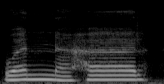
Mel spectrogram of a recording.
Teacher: Di sini hukum bacaannya yaitu terdapat idgham syamsiyah karena ada alif lam bertemu dengan nun. Lalu terdapat hukum bacaan gunah karena nun bertanda tasydid. Dibaca dengan dengung dengan panjang 3 harokat. Terdapat juga huruf H yang berharokat fathah bertemu alif yang disebut mad tabi'i, dibaca dengan panjang 2 harokat.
